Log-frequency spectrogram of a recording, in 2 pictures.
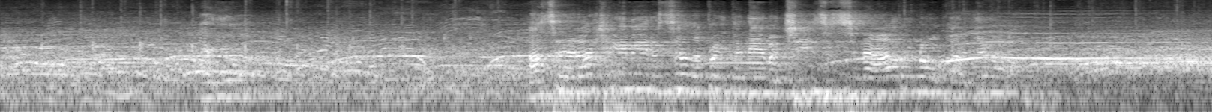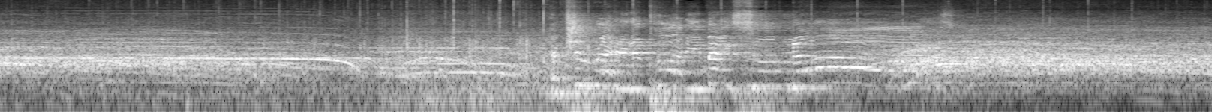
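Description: A man sings loudly through a microphone in a large echoing hall.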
